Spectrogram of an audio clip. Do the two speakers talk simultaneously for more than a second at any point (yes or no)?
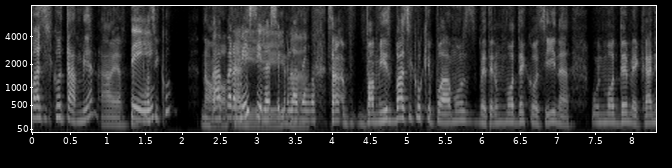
yes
